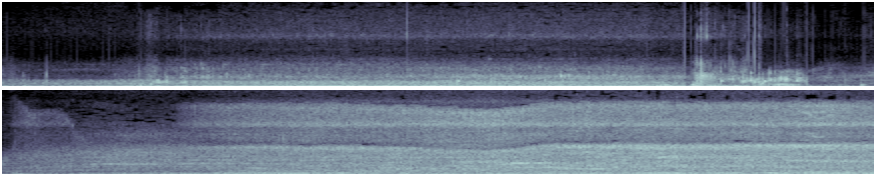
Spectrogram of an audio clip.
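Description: Water in an indoor swimming pool heard from underwater: a dull, muffled rumble with bubbling. About three and a half seconds in, splashes break it as the surface is crossed, and from about five seconds on the sound is the open, hissing wash of splashing pool water.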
